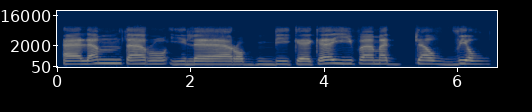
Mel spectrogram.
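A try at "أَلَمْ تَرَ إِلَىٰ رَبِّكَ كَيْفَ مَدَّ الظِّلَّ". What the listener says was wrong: Lamnya jangan tebal. Biasa, jangan zil, jangan gitu.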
